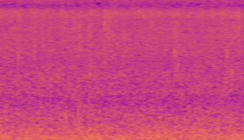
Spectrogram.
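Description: Heavy rain falls in a dense, steady hiss with no pauses, loud and close.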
